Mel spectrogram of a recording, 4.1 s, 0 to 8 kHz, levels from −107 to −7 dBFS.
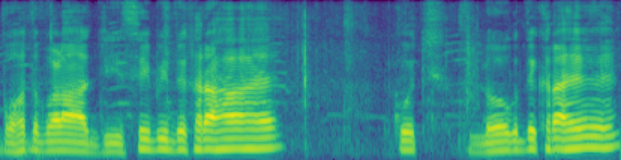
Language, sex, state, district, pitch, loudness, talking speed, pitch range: Hindi, male, Madhya Pradesh, Katni, 140 Hz, -18 LUFS, 160 wpm, 125-145 Hz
